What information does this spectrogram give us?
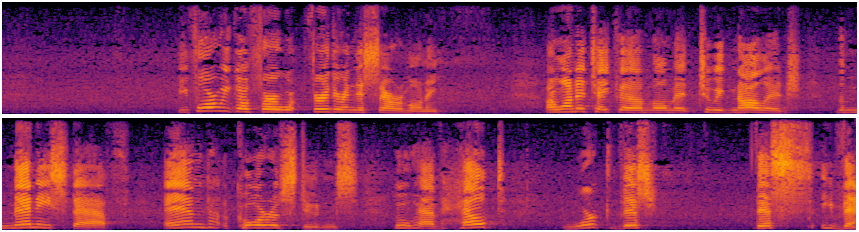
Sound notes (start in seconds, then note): none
